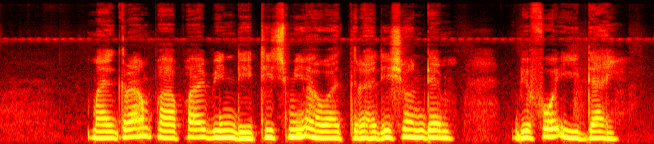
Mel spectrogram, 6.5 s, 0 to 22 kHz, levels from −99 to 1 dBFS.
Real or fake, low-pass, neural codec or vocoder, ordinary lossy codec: fake; 19.8 kHz; vocoder, 44.1 kHz, 128 mel bands every 512 samples, BigVGAN v2; none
